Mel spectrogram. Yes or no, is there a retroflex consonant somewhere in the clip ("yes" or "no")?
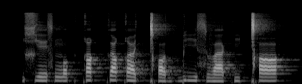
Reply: no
